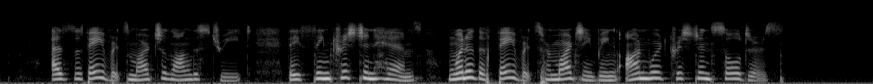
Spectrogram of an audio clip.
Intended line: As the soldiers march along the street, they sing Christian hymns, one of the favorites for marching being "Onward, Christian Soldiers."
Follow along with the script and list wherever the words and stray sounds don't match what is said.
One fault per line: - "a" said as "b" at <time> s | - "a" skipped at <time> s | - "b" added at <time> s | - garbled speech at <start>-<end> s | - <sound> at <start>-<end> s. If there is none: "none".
- "soldiers" said as "favorites" at 0.8 s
